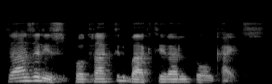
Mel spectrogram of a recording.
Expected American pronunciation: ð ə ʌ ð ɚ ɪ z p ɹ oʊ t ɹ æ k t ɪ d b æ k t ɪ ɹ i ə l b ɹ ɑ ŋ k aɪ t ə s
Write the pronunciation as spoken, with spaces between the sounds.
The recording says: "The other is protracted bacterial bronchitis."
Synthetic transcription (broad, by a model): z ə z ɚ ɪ s p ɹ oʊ t ɹ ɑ k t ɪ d b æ k t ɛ ɹ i l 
